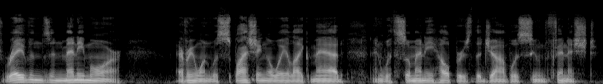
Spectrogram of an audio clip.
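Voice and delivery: usual speaking voice

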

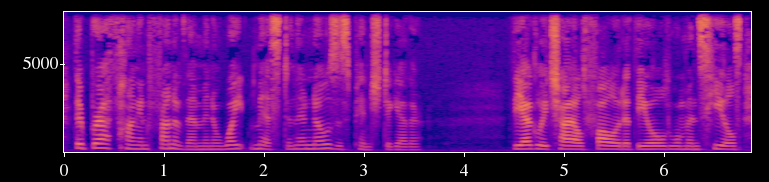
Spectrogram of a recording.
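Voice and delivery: usual speaking voice

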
